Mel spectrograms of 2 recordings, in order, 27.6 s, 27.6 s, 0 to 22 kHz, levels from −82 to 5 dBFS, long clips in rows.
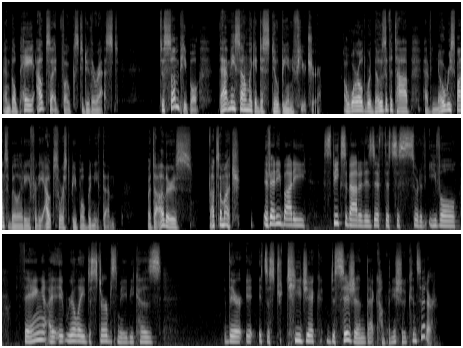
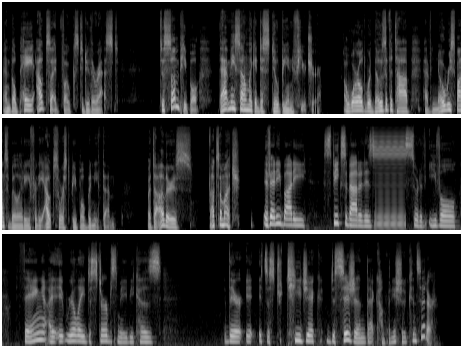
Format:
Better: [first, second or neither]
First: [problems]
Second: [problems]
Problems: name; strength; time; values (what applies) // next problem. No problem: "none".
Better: first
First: none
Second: audio freezing; at 17 s for 0.5 s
